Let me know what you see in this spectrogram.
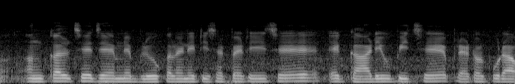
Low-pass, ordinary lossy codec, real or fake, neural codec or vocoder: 7.2 kHz; none; real; none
